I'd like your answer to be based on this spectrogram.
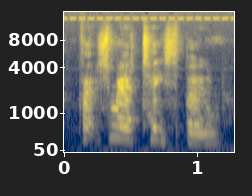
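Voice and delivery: put-on high, loud cranky old woman; grandma voice. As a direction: nag the boy like a spiteful old grandma.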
